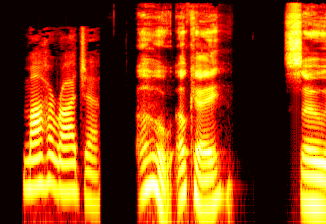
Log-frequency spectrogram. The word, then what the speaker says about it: Maharaja: Chicken Mahora Mac? I'm gonna look up what that is real quick. Hold on. Chicken Mahora Mac? I feel like I'm totally like not pronouncing that correctly. Maharaja.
